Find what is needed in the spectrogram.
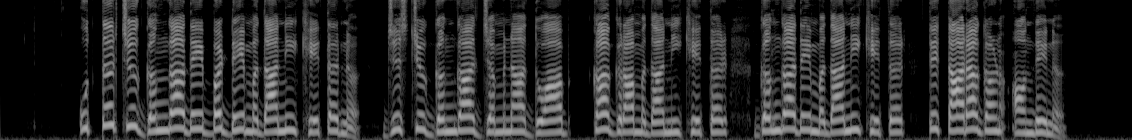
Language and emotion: Dogri, neutral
